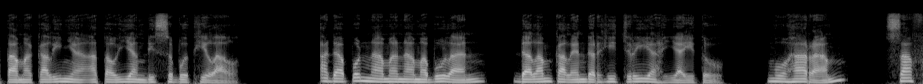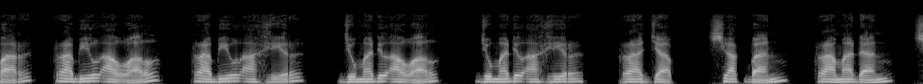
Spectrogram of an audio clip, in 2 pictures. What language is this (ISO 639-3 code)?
ind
